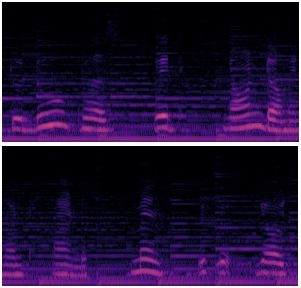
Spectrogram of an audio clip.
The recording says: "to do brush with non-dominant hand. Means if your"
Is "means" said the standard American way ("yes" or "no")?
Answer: no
